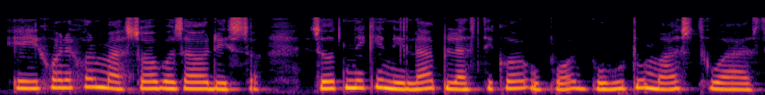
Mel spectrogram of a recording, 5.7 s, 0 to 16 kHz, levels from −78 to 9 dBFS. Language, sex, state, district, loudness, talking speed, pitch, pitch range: Assamese, female, Assam, Kamrup Metropolitan, -13 LUFS, 145 wpm, 260 Hz, 245-275 Hz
